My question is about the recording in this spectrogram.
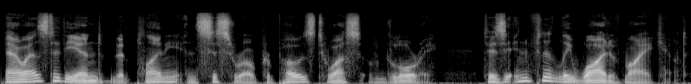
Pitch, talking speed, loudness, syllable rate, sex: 100 Hz, 175 wpm, -19 LUFS, 5.0 syllables/s, male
